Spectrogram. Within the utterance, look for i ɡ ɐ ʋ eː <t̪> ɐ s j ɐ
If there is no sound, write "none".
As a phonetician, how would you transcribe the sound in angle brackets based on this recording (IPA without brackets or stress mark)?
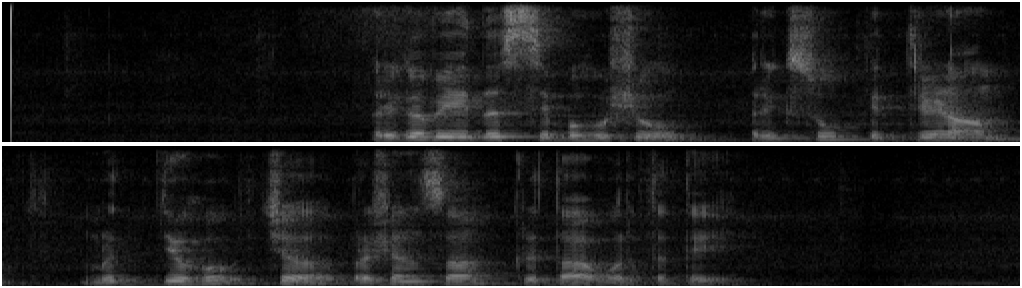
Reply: d̪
